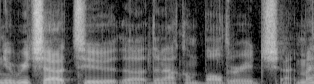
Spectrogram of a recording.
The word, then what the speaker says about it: Malcolm Baldrige: you know, when you reach out to the Malcolm Baldrige am I saying it right? I don't know why I'm struggling with this. Yeah. Yeah, Malcolm Baldrige.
